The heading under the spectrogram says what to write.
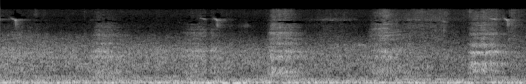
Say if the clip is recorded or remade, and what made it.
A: recorded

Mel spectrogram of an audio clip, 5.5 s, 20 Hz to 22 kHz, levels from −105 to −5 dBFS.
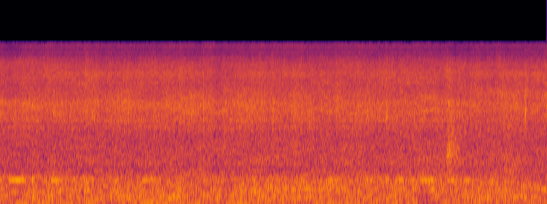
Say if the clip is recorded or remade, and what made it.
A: remade, autoencoder, DAC-VAE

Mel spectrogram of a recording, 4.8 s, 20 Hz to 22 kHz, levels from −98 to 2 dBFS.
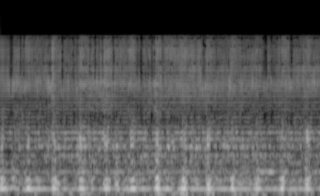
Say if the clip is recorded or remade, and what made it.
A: remade, vocoder, BigVGAN v2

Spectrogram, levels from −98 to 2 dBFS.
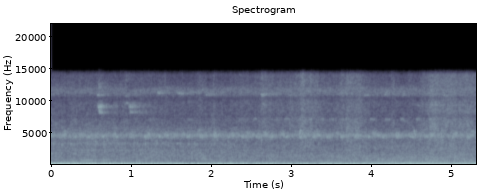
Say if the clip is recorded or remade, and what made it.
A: recorded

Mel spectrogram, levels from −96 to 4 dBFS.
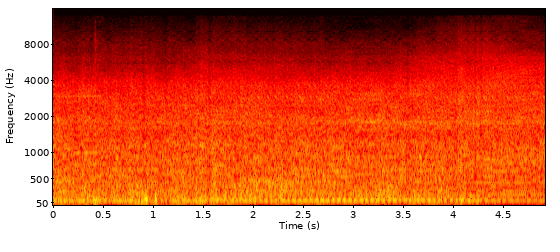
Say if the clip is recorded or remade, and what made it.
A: remade, codec, SNAC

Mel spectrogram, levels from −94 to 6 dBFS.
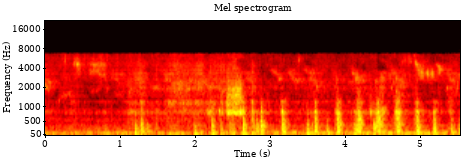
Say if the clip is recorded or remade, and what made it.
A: remade, vocoder, HiFi-GAN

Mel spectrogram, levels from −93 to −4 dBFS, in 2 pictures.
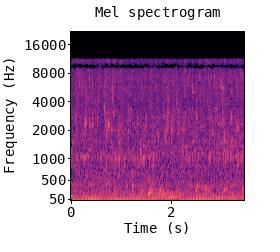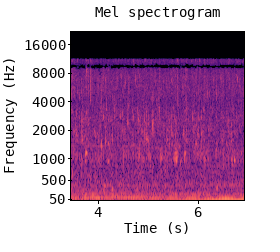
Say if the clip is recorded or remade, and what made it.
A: recorded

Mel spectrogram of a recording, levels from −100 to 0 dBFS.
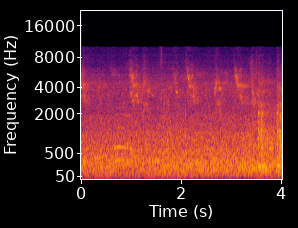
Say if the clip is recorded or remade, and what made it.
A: remade, autoencoder, DAC-VAE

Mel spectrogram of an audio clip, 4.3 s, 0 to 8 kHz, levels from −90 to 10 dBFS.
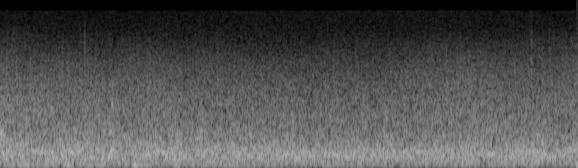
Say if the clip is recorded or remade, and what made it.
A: recorded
